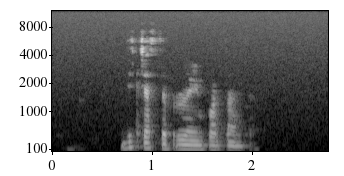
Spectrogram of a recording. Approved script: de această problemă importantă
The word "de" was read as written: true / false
true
